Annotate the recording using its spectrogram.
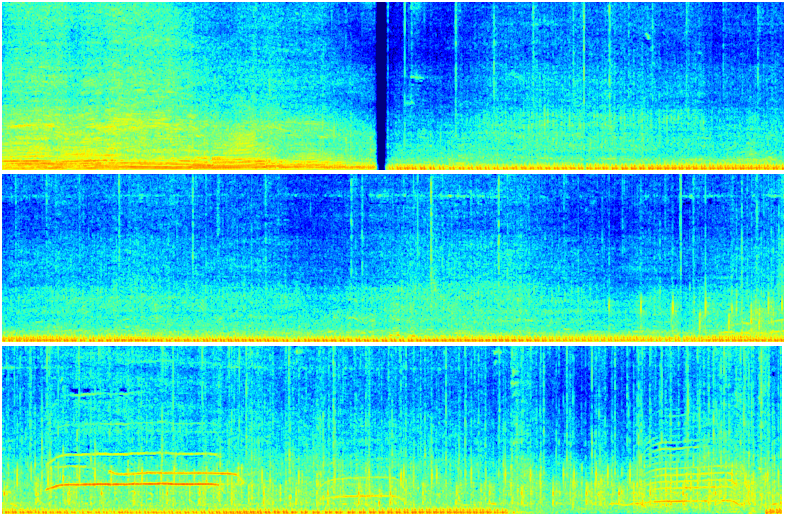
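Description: Motorcycle engine revving up and down for the first few seconds. After a cut it runs steadily at low revs while the rider does stunts, with a few high-pitched squeals a little past the middle. The engine sound falls away about a second before the end.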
